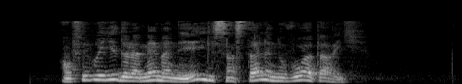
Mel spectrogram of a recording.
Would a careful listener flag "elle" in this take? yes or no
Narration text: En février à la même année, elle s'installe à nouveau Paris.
yes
